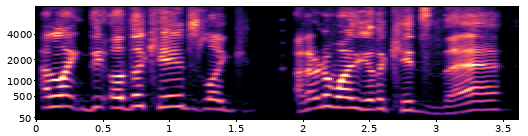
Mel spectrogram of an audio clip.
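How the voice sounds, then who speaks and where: A man's voice: sits high, expressive, moderate pace, a bit bright, no room sound, studio quality. A man co-hosting a podcast, giving his take in casual chat with a blunt, dismissive, informal manner. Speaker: podcast co-host.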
